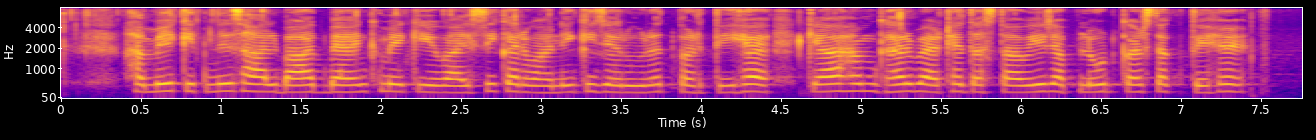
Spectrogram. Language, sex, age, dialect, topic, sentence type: Hindi, female, 18-24, Garhwali, banking, question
